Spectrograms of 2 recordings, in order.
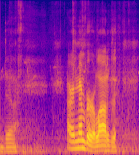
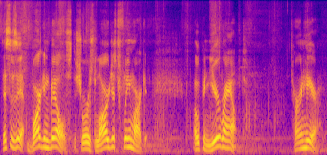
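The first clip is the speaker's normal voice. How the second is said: high, loud small-town commercial read; proprietor's TV ad voice; 7 semitones higher, 4 dB louder than usual. Retold or imitated. Local flea market owner hawking his business on TV, loud and upbeat. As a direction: pitch it like a cheesy local TV ad. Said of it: "it went something like this".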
